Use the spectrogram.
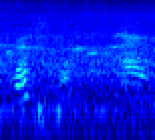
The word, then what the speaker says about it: Worcester: Hattie wouldn't say Worcester, she'd say Worcester.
